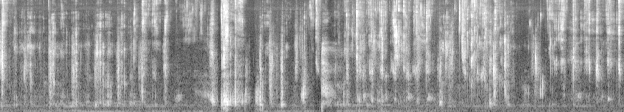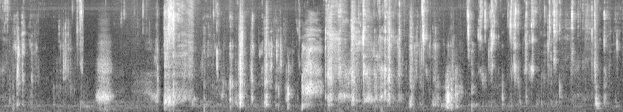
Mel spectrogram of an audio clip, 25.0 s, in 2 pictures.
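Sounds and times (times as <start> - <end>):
wet chewing with crunches: 0.0 - 14.2.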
